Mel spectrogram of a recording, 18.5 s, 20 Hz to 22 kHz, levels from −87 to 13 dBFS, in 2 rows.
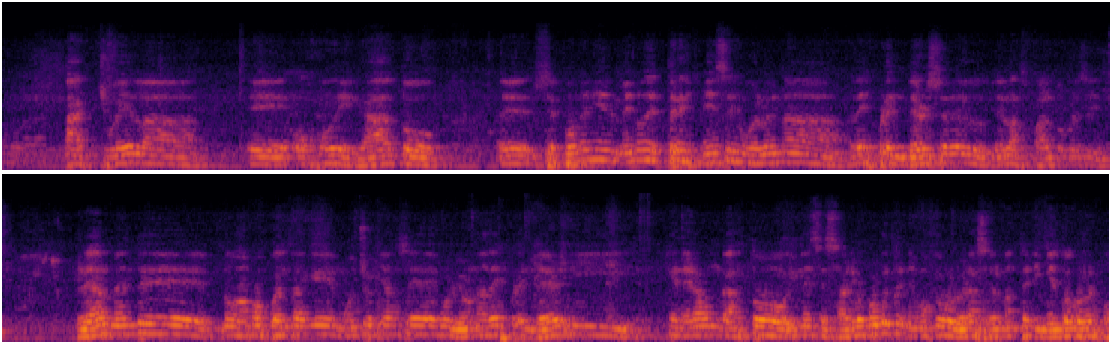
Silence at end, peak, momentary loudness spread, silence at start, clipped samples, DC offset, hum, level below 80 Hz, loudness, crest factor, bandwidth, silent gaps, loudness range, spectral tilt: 0 s; -8 dBFS; 12 LU; 0 s; under 0.1%; under 0.1%; none; -52 dBFS; -26 LUFS; 18 dB; 12.5 kHz; none; 5 LU; -8 dB/octave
